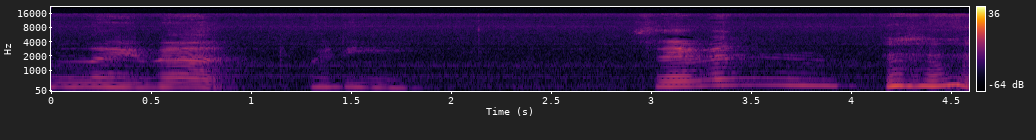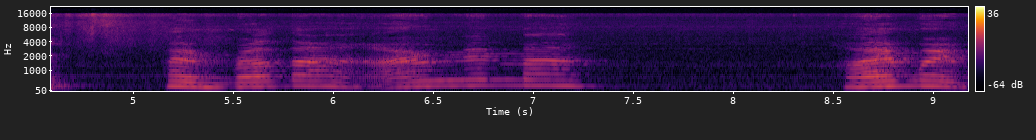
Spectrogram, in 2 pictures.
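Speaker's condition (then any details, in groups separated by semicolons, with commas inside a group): Friedreich's ataxia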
